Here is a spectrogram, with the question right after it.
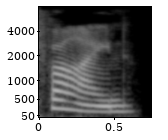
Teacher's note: F, voiceless labiodental fricative, as in English fine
